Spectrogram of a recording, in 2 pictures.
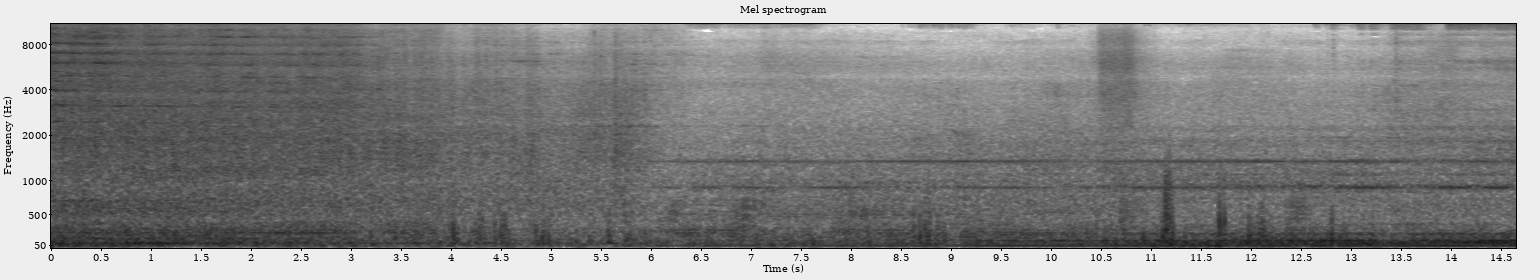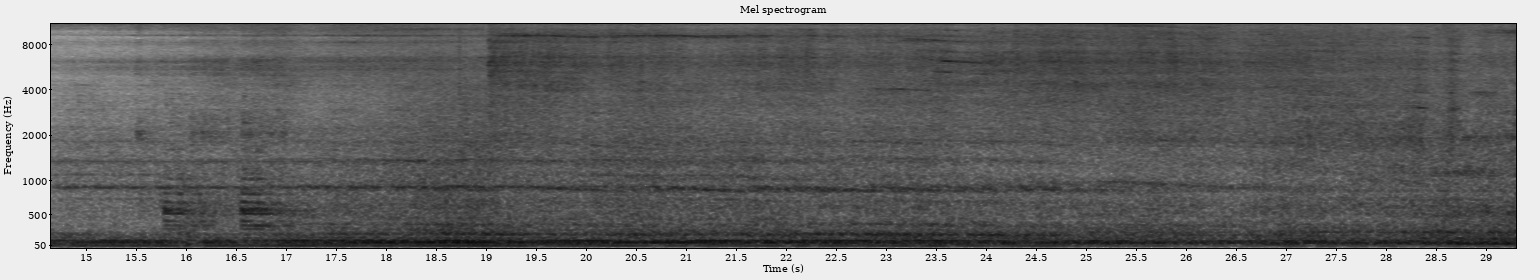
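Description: Freight trains passing: first the rear of a refrigerated intermodal train, wheels squealing and clattering on the rails, fading away. Then a BNSF diesel locomotive approaches, and its engine rumble grows and stays loud from about 18 seconds in, as it and its double-stack container cars roll by with wheels screeching.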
